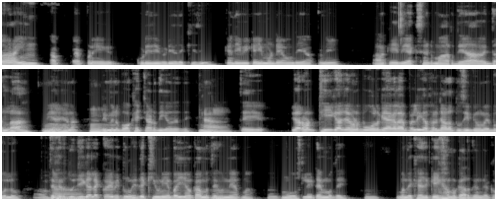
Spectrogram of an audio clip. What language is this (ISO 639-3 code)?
pan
